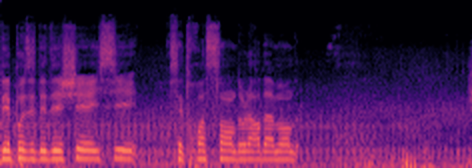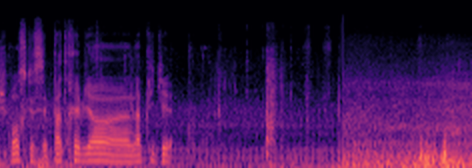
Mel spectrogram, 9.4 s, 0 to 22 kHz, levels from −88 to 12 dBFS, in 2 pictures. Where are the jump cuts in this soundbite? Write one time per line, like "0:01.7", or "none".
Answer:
none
